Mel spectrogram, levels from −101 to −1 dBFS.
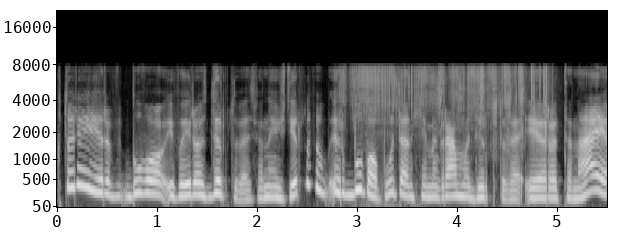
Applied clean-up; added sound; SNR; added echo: none; Squeak; 17 dB; none.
